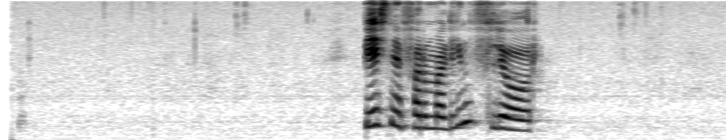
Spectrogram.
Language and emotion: Russian, positive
